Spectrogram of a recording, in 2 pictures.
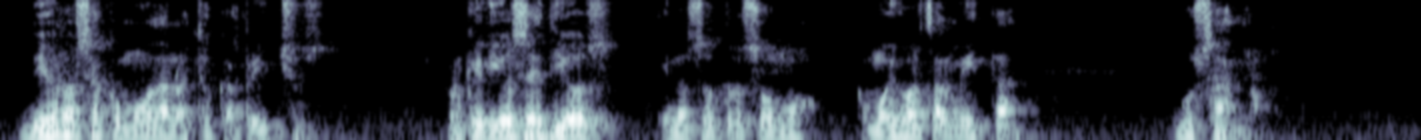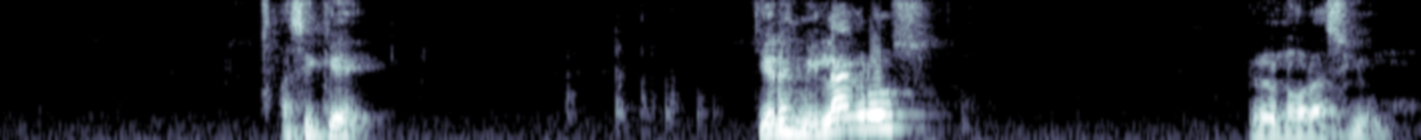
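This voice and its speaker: A man preaching a sermon as pastor, addressing the congregation as brothers with rhetorical questions and swinging between loud emphatic exclamations and quiet low asides. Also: lively intonation, a little slow, gravelly, long pauses.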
